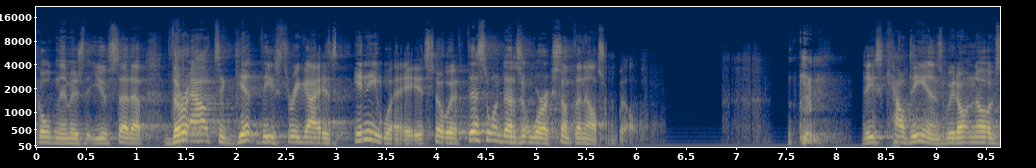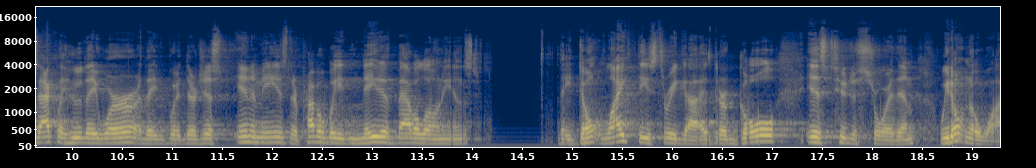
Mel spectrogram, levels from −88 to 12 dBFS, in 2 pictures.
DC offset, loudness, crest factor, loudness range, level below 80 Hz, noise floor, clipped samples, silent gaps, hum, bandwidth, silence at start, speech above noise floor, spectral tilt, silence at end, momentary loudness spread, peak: under 0.1%; -17 LUFS; 16 dB; 5 LU; -56 dBFS; -59 dBFS; under 0.1%; none; none; 12 kHz; 0 s; 42 dB; -5.5 dB/octave; 0 s; 10 LU; 0 dBFS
